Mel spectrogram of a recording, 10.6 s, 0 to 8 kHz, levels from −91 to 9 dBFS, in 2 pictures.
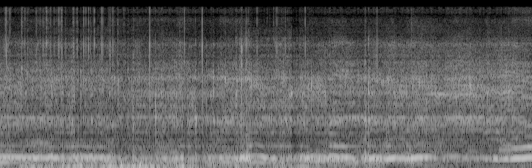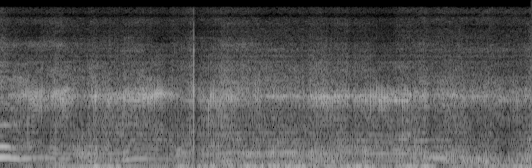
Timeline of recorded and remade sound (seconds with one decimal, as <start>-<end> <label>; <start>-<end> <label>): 0.0-0.5 remade; 0.5-1.1 recorded; 1.1-2.5 remade; 2.5-3.1 recorded; 3.1-10.6 remade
